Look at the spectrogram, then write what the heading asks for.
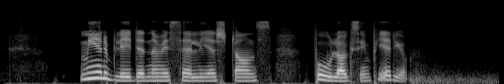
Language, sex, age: Swedish, female, 20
